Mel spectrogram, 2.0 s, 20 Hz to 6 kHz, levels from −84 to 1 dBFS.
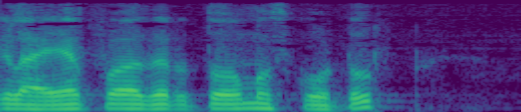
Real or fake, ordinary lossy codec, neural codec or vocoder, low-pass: real; none; none; 5.4 kHz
